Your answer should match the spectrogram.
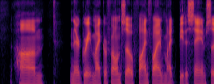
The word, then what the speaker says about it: FIFINE: We'll see if FineFine makes a quality product. I had to ask them how the name was pronounced because I thought it was FinFine, but it's FineFine is how they pronounce it.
